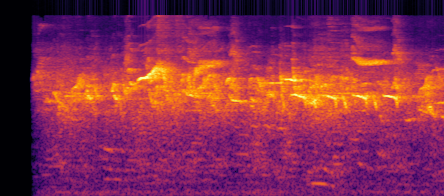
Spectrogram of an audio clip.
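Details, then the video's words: Wild-caught adult hwamei (Garrulax canorus) singing and dancing in a caged singing competition; rapid, rich warbling phrases with whistled slurs, continuous and varied, starting after a short silence. "Chim họa mi múa hót đấu giàn"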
